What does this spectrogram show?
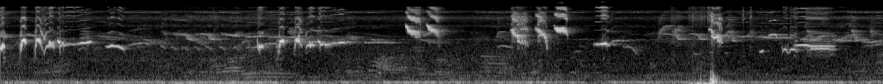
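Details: Oriental magpie-robin, a spotted young bird, singing as a lure to prompt young magpie-robins to sing: varied high whistles, chirps and harsh bursts in quick separate phrases, with a steady low hum underneath.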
